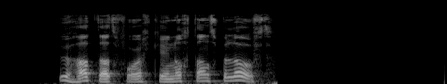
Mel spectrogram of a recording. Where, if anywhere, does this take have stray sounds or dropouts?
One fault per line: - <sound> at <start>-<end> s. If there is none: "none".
none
